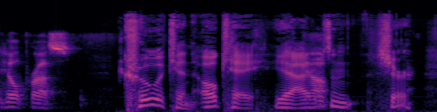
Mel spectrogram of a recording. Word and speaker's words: Cruachan: Could you tell me how it's spelled or how it's pronounced? Yeah, Cruachan Hill Press. Cruachan, okay.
